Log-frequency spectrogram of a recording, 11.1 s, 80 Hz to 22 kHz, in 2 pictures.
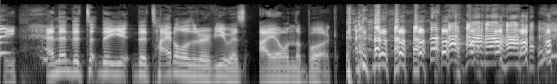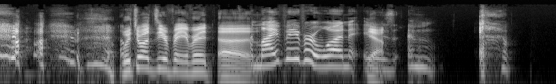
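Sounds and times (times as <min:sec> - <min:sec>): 
laughter: 0:00.0 - 0:00.5, 0:03.5 - 0:06.9
speech: 0:00.0 - 0:10.8
sharp raspy cough: 0:10.4 - 0:10.8.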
